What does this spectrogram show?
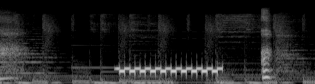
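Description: A telephone rings with a rapid electronic trill, one burst lasting about a second, loud, with soft background music underneath and a brief click afterward.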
